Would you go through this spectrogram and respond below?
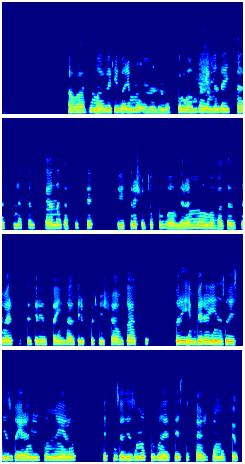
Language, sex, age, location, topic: Kinyarwanda, female, 18-24, Huye, agriculture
